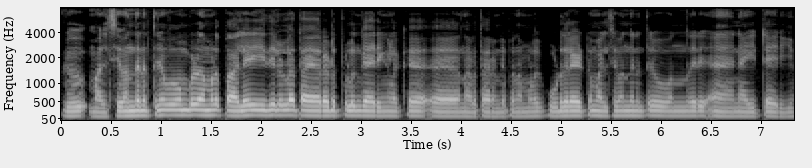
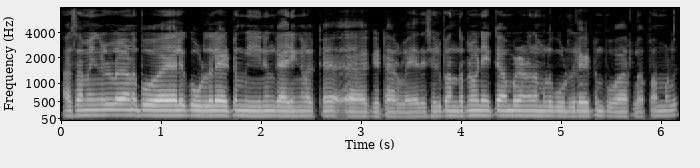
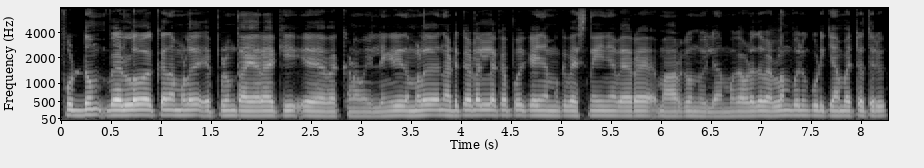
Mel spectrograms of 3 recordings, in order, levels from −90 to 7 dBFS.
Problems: none marked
